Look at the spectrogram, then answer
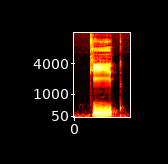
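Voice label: Ukrainian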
